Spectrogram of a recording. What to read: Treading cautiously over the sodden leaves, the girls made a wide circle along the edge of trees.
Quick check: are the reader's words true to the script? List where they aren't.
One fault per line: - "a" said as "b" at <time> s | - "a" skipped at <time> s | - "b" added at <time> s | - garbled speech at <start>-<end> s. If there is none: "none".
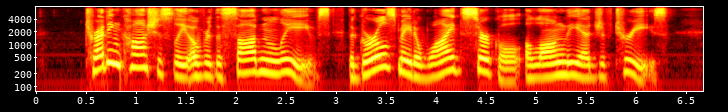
none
